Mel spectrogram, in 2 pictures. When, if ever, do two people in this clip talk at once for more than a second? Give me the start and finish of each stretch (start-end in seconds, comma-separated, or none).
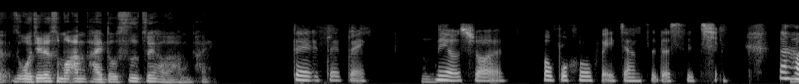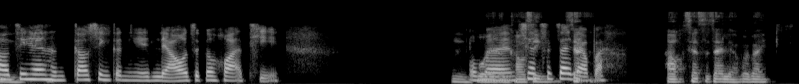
12.7-13.9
